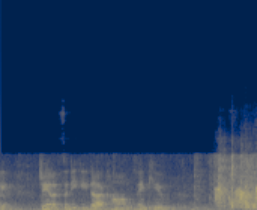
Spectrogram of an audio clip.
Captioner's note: applause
